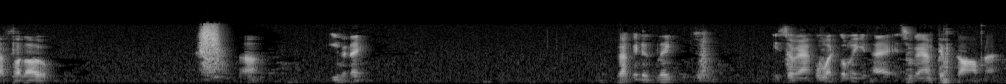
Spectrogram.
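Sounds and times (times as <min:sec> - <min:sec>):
sharp burst of breath: 0:02.0 - 0:02.4.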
